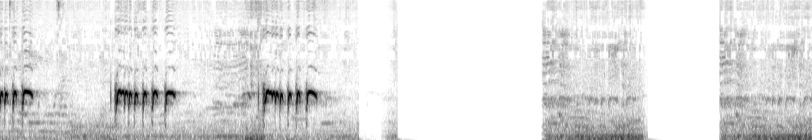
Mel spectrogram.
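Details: ['Loud local zebra dove used to lure and provoke rival birds: three pulsed cooing phrases spaced about two seconds apart, followed by silent gaps and stretches of broad low noise.']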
